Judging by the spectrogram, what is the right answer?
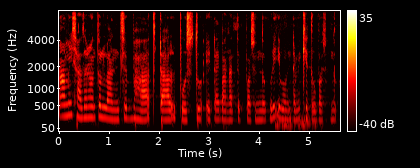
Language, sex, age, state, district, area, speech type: Bengali, female, 45-60, West Bengal, Jhargram, rural, spontaneous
